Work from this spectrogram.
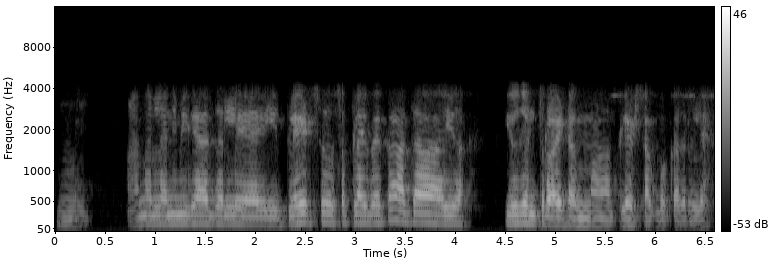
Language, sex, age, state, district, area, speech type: Kannada, male, 45-60, Karnataka, Shimoga, rural, conversation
